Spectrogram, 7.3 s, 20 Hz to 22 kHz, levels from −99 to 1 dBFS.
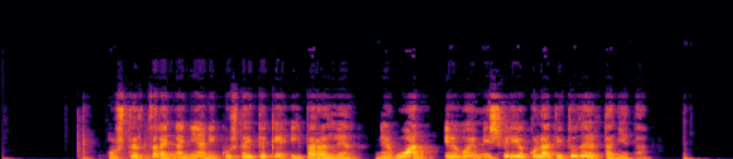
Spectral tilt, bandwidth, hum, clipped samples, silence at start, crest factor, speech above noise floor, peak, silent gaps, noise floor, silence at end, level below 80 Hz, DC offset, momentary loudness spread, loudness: -3.5 dB/octave; 9.6 kHz; none; under 0.1%; 0.8 s; 18 dB; 65 dB; -2 dBFS; none; -82 dBFS; 0.4 s; -48 dBFS; under 0.1%; 14 LU; -17 LUFS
